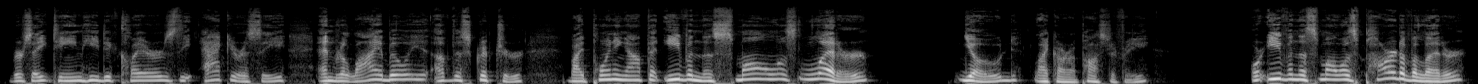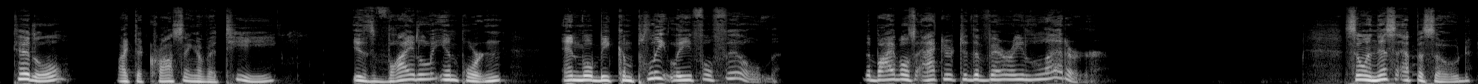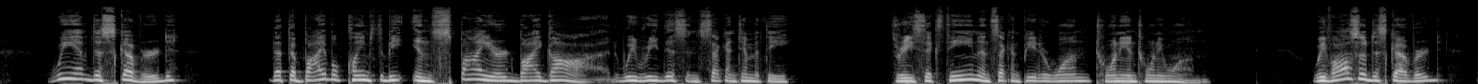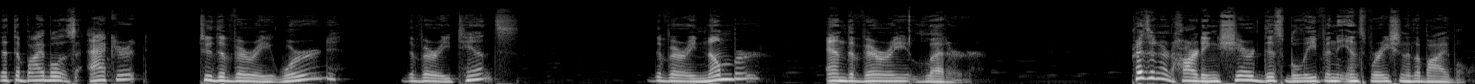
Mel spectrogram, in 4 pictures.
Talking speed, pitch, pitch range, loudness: 115 wpm, 170 Hz, 140-205 Hz, -20 LUFS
